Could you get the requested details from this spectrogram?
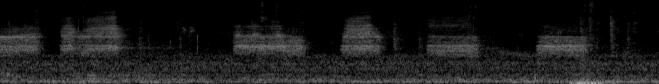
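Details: Starling fledgling begging while its parents feed it: loud, harsh, hissing bursts, each about half a second long, repeated at irregular intervals over steady background noise.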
